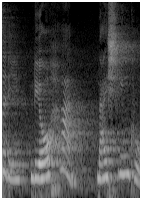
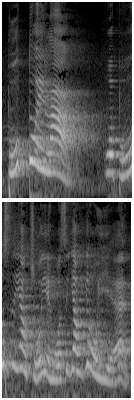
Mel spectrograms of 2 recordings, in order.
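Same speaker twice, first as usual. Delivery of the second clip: higher and louder, stretched out very slowly on 不对啦; a hammed-up whiny complaint about the wrong eye; complaining young man; 5 semitones higher, 3 dB louder, slower than usual. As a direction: drag out the objection like a fussy youth.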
